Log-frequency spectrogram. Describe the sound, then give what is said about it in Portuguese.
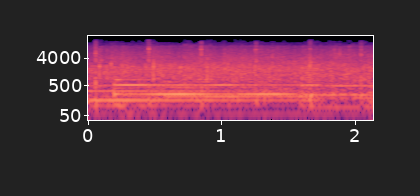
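An audience applauds for the Lord Jesus, a dense, steady wash of many hands clapping for about two seconds, with a sustained low musical tone, like a held keyboard chord, humming underneath. “Outro aplauso para o Senhor Jesus.”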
